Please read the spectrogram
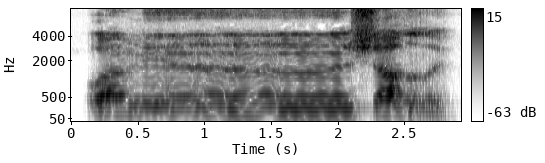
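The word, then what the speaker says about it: ومن شر: Wa min, nah sudah kena hidung, wa min, dan mendengung, wa min, baru lanjutkan wa min syarri, ya, syarri boleh syarri, ada sidah, ya, karena ra-nya di sana ada tasdid, tak kemasukan shin ke ra, ya, jangan wa min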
